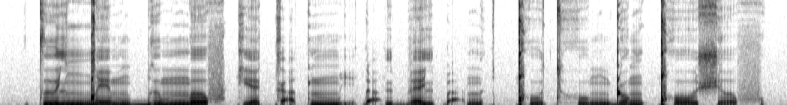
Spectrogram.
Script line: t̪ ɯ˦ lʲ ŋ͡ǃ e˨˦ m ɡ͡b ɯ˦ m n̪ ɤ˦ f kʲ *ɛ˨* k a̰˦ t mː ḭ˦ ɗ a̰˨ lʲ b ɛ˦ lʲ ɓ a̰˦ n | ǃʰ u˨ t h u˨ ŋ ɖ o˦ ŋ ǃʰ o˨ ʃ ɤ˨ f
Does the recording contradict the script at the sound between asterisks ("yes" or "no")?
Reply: no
